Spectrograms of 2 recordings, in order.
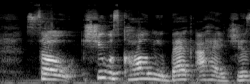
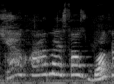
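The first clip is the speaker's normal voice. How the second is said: excited friend; 12 semitones higher, 4 dB quieter than usual. Retold or imitated.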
